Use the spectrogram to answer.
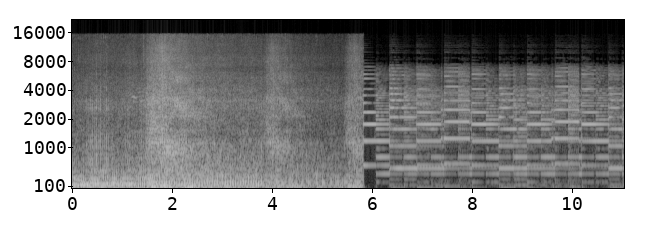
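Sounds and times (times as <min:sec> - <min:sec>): motorcycle engine running: 0:00.0 - 0:05.5
road and air noise: 0:00.0 - 0:06.0.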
